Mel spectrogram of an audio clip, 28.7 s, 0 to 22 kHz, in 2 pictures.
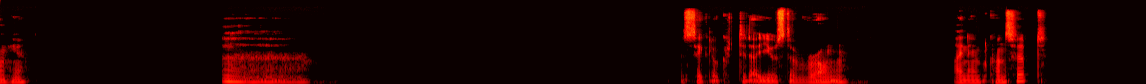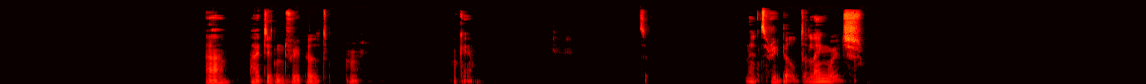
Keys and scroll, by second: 2.5 Return, 3.3 super+space, 6.8 BackSpace.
